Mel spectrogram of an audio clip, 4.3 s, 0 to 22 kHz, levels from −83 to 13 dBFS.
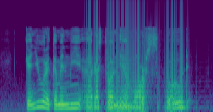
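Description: From 1.65 s to the end of the clip, the speech collapses into a rigid, metallic buzz pitched at 188 Hz that still roughly tracks the syllables: robotic sound from repeated short buffers. The likely cause is new audio reaching the playback side too seldom, so a short fragment of about 5.3 ms is looped to fill the gaps, and roughly half of what is heard is repetition while the real speech in between is skipped.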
